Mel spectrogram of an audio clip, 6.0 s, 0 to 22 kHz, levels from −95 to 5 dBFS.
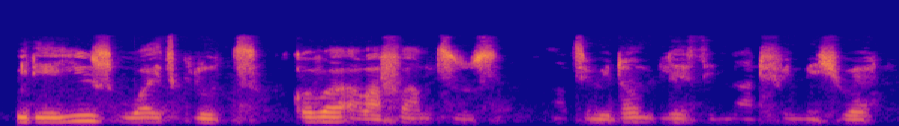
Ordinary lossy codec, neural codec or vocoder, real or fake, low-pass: none; none; real; 7.2 kHz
